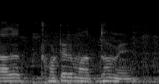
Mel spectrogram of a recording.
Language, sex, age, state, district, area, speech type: Bengali, male, 18-30, West Bengal, Uttar Dinajpur, urban, spontaneous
